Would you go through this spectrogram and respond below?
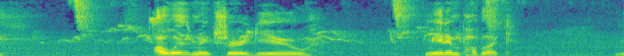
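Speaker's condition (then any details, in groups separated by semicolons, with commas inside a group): Cerebral palsy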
